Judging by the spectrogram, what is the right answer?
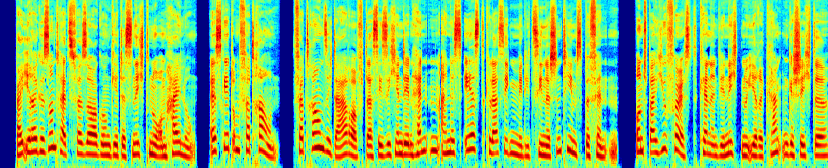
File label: Sincere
